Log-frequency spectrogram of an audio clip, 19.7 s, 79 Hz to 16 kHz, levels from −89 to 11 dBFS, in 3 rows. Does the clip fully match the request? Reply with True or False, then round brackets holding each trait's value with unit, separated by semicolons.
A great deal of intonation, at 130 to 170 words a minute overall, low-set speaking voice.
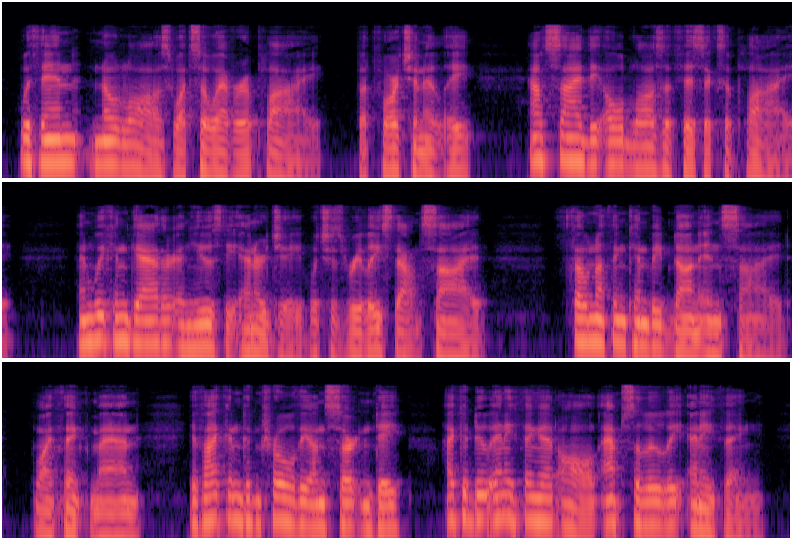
True (7.2 semitones; 150 wpm; 105 Hz)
